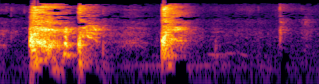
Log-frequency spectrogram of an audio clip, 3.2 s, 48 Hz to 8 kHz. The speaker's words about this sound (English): Oh, well. This can go on for 2 months, you know? These kind of dry coughs.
